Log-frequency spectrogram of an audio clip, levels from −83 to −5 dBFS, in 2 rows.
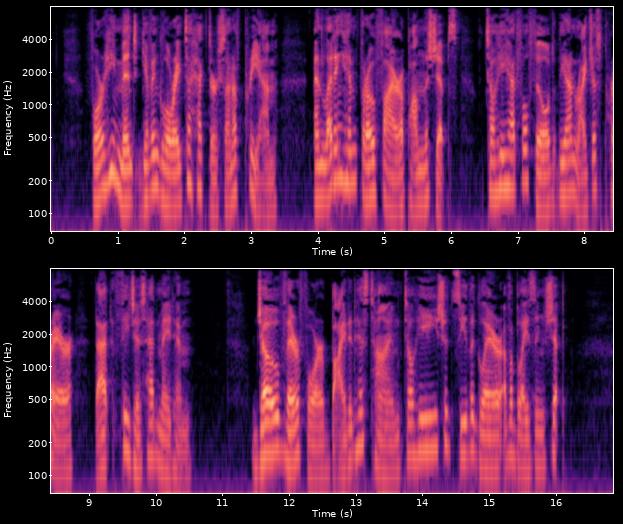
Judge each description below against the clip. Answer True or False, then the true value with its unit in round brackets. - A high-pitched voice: False (135 Hz)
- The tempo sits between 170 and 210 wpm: False (160 wpm)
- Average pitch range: False (6.7 semitones)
